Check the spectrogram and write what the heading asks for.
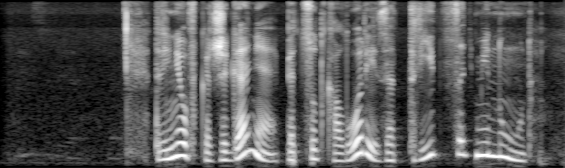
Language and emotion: Russian, positive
